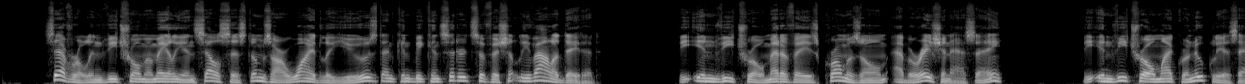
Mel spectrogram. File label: Medical Narration Genotoxicity Protocols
